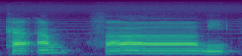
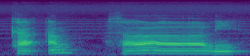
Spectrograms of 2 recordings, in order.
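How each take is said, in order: No difference in how they are said.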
